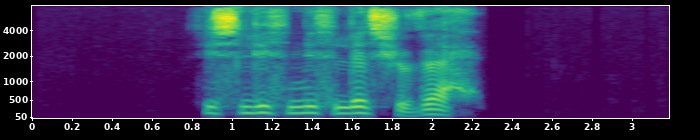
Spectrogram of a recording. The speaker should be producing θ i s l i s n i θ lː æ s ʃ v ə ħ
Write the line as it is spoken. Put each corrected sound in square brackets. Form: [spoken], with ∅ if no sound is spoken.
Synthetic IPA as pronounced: θ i s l i [θ] n i θ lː æ [θ] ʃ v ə ħ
